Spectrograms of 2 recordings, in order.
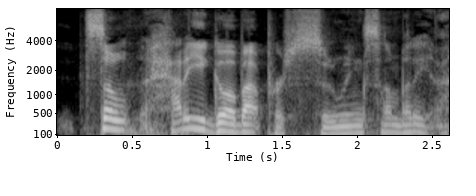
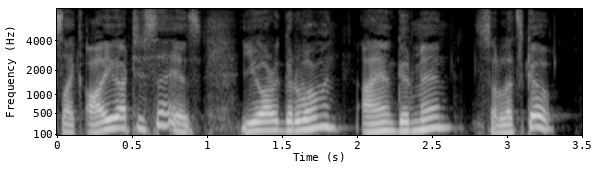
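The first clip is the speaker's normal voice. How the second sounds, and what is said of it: Imitates a movie character's accent. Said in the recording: “What accent was that? ... I don't know what accent he had.”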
